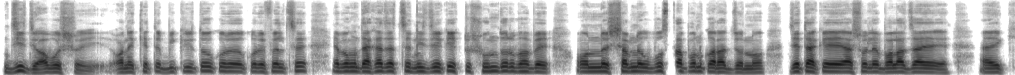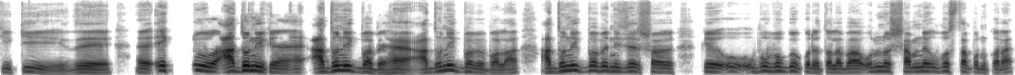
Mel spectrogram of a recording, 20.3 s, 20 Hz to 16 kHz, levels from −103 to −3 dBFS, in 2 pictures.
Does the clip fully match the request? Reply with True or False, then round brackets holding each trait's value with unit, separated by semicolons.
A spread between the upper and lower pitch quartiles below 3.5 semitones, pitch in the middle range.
True (2.9 semitones; 155 Hz)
